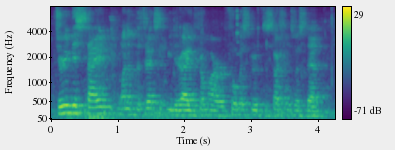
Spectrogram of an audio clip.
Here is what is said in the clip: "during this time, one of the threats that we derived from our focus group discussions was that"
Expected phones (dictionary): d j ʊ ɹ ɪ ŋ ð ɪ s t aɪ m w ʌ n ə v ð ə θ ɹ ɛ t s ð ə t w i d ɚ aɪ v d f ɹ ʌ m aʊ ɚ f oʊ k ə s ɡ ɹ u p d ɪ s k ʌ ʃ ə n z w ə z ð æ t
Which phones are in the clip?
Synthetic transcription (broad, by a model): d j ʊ ɹ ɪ ŋ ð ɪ s t aɪ m w ʌ n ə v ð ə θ ɹ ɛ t s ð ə t w i d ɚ aɪ v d f ɹ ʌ m aʊ ɚ f oʊ k ə s ɡ ɹ u p d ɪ s k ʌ ʃ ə n s w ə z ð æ t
